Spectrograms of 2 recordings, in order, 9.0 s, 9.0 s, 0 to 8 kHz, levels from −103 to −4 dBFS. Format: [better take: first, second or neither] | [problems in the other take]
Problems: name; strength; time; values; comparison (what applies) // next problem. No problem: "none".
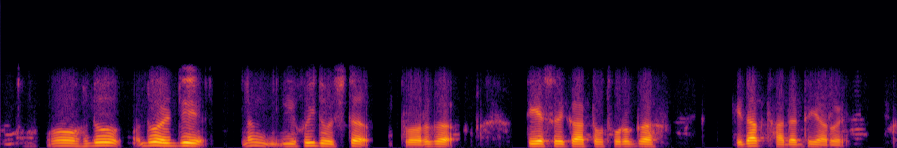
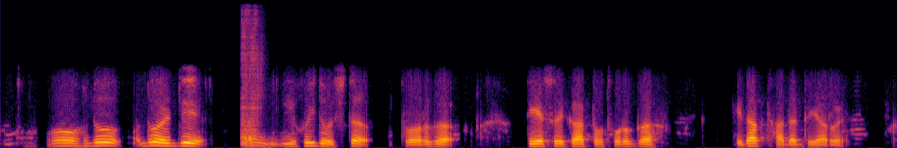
first | background sound (Fart); 7 dB below the speech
